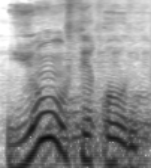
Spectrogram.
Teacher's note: ينفقون اخفاء حقیقی، کیوں؟ اس لیے کہ نون ساکن کے بعد حروف اخفاء کے 15 حرفوں میں سے فا ہے، تو یہاں ناک میں آواز کو چھپا کر پڑھیں گے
